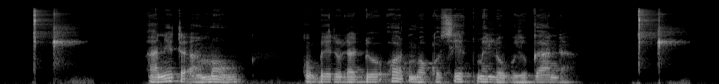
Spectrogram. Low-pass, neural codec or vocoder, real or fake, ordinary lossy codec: 14.4 kHz; none; real; none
